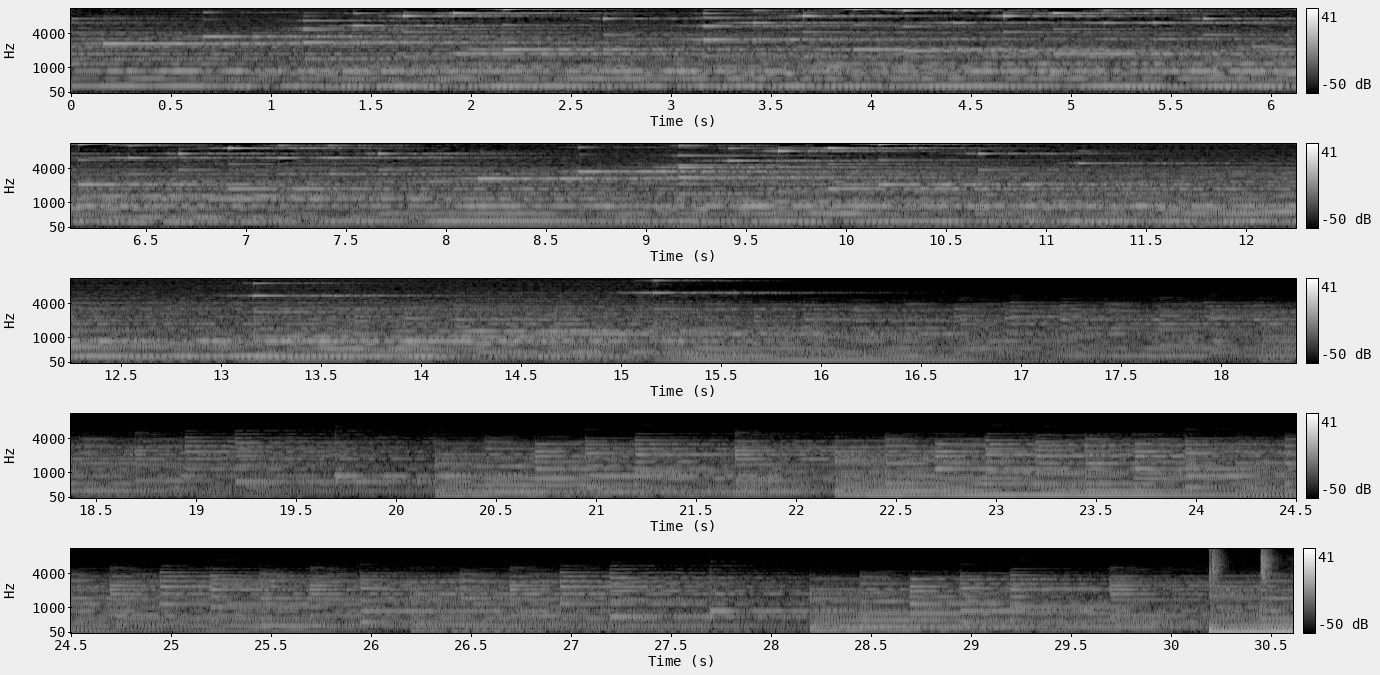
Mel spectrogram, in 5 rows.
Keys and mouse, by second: 0.8 click, 1.6 click, 2.6 click, 3.4 shift+middle click, 3.6 f, 5.0 click, 6.6 click, 7.8 shift+middle click, 8.1 click, 9.9 ctrl+click, 10.8 click, 12.1 click, 12.3 shift+middle click, 12.7 click, 12.9 shift+middle click, 13.0 click, 13.8 shift+middle click, 14.0 click, 14.6 shift+middle click, 14.7 click, 15.0 shift+middle click, 15.3 ctrl+click, 17.5 shift+middle click, 17.6 click, 17.8 shift+middle click, 18.0 click, 18.8 ctrl+click, 19.0 shift+middle click, 19.2 ctrl+click, 19.4 shift+middle click, 19.7 ctrl+click, 20.0 shift+middle click, 20.4 ctrl+click, 21.0 ctrl+click, 21.8 shift+middle click, 21.9 click, 22.2 shift+middle click, 22.4 ctrl+click, 22.8 shift+middle click, 23.1 ctrl+click, 23.4 ctrl+click, 24.0 shift+middle click, 24.2 click, 24.7 ctrl+click, 25.2 click, 25.8 f, 25.9 click, 26.0 shift+middle click, 26.4 click, 28.8 click, 30.2 ctrl+click, 30.4 click.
